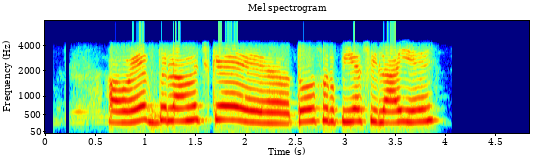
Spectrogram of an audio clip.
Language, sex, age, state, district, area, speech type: Hindi, female, 60+, Uttar Pradesh, Pratapgarh, rural, conversation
